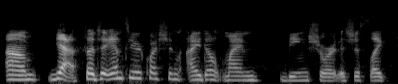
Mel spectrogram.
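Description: A young woman with a high, youthful-sounding voice, talking frankly from her apartment on a call, laughing often and swearing casually. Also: normal speed, a bit bright, no echo. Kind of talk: casual chat.

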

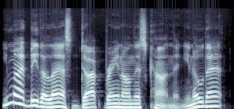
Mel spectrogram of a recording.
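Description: A man's voice: medium pitch, huge pitch swings, a little fast, no echo, studio quality, voice pushed up. A man voicing a sly, cynical, foul-mouthed mercenary boss in audiobook dialogue, with a blunt, scoffing manner. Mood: wry.

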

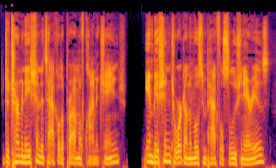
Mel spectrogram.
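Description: A man's voice: on the high side, creaky, no echo, clean studio sound. A man hosting a podcast, introducing the show and interviewing a guest.

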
